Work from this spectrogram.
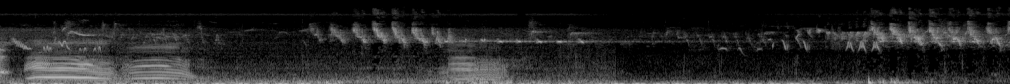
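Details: Barn cattle moo while eating: two short, arching harmonic moos back to back, a third after a few seconds, then only lively bird twittering and chirps over a low rumble for the rest.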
